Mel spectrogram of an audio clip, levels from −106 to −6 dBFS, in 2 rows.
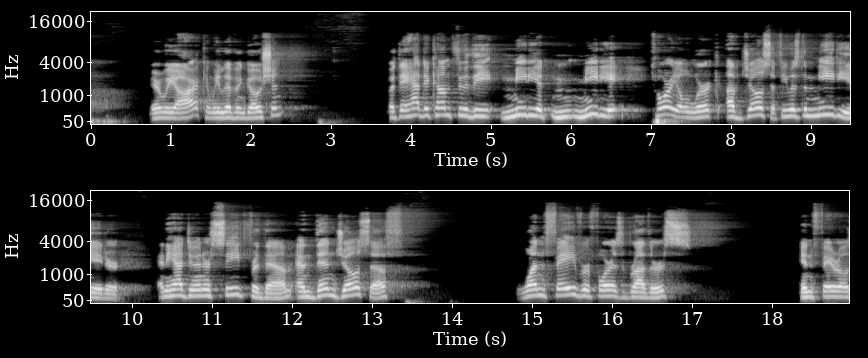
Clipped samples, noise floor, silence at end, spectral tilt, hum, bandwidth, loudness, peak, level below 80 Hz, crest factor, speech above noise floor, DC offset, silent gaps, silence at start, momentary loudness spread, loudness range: under 0.1%; -76 dBFS; 0 s; -3 dB/octave; none; 15 kHz; -21 LUFS; -4 dBFS; -46 dBFS; 20 dB; 55 dB; under 0.1%; 0.66-0.72 s, 3.52-3.70 s, 14.18-14.79 s, 17.86-18.32 s; 0 s; 8 LU; 3 LU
